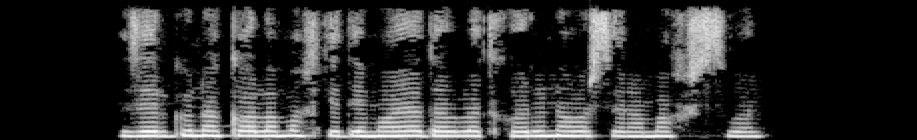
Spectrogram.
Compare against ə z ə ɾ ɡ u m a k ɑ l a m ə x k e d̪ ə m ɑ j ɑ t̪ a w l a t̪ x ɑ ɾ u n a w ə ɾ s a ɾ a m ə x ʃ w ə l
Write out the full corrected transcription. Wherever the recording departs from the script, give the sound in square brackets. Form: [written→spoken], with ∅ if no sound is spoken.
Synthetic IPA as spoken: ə z ə ɾ ɡ u [m→n] a k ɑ l a m ə x k e d̪ ə m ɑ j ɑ [t̪→d̪] a w l a t̪ x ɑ ɾ u n a w ə ɾ s a ɾ a m ə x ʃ w ə l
